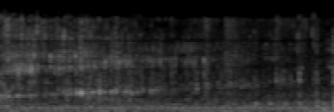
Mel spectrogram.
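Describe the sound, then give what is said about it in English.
Liquid pours steadily from one cup into a larger cup, a continuous splashing trickle with a rising filling tone, no voices present. “And we'll pour it back into the small amount.”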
